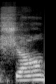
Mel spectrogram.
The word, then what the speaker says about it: Shand: Is it Fennec Shand or Fennec Shan? Is that how you pronounce his Fennec name? Shand.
